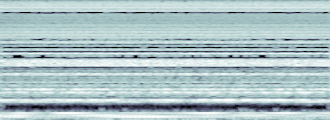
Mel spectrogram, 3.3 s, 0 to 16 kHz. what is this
Bight, Breathy Digital Organ made with Reason Subtractor Synths and Logic Drawbar Organ. 29 samples, in minor 3rds, looped in Redmatica Keymap's Penrose loop algorithm.
Digital, Organ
